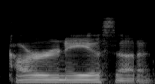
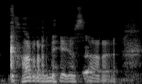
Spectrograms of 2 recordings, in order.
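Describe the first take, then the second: First: The R in carne is not rolled. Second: The R in carne is rolled. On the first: The speaker calls it wrong. "No, no, no, no" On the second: The speaker calls it right. "You gotta gotta roll the R"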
